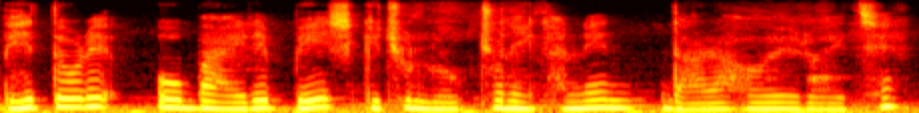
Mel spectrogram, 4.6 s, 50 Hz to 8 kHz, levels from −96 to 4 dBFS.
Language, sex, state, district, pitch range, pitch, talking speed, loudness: Bengali, female, West Bengal, Cooch Behar, 170-200 Hz, 190 Hz, 130 wpm, -14 LUFS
